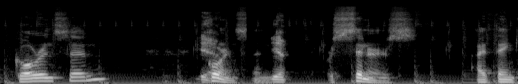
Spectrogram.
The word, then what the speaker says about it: Göransson: So I do think Ludwig, how do you pronounce the last name? Göransson? Yeah. Göransson.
